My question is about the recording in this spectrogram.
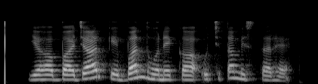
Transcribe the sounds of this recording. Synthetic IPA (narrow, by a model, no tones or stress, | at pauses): jɐɦbaːd͡ʒaːɾkebɐ̃nd̪ɦoːnekaʔʊt͡ʃt̪əmɪst̪əɾɦɛː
